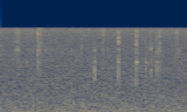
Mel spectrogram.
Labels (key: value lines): label: ambient
recorder: HydroMoth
